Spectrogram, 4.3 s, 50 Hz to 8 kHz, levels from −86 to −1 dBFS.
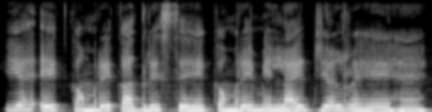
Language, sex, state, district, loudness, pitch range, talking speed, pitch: Hindi, female, Jharkhand, Garhwa, -13 LUFS, 255-275 Hz, 165 wpm, 265 Hz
